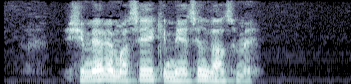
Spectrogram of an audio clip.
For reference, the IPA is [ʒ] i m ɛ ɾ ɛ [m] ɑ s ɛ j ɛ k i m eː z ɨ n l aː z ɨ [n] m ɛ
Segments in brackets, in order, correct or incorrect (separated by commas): correct, correct, incorrect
